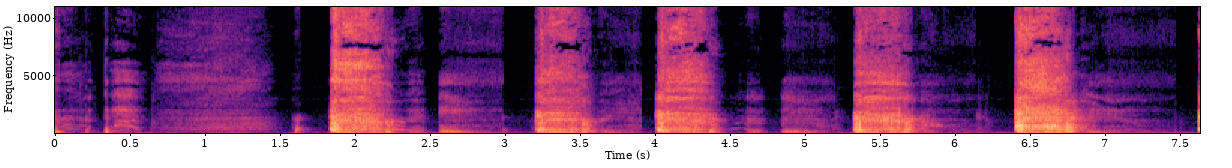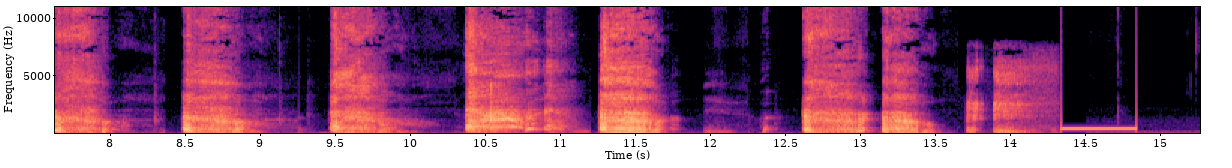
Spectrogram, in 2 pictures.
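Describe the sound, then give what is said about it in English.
A person coughs and clears their throat over and over, about a dozen loud bursts at a steady pace, followed by a brief electronic beep at the end. “I'm going to edit my audio before I send it to Ross so I get rid of all the coughs”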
